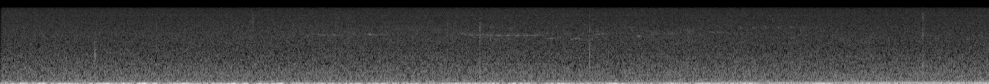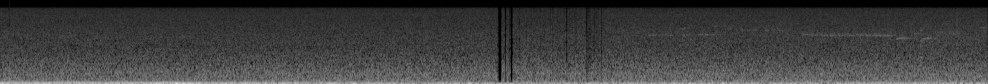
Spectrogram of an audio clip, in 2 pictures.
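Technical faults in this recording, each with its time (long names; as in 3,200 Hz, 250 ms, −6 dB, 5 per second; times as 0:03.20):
0:09.98–0:09.99: drop-out 7.4 ms
0:14.79–0:15.94: clipping −23.5 dBFS
0:17.66: click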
